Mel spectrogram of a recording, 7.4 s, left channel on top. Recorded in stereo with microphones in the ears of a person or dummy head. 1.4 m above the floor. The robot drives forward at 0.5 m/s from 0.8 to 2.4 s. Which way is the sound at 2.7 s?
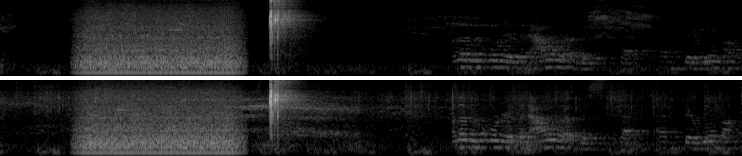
5° right (ahead or behind).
